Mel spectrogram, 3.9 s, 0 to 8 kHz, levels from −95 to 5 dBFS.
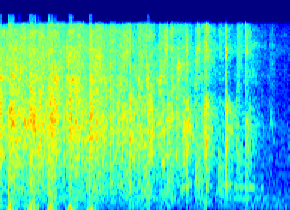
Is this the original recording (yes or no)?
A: no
